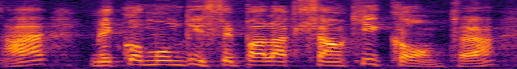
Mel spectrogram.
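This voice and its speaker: A man from Italy with an Italian accent, preaching a sermon in an emphatic way, with sudden leaps and drops in pitch and halting restarts. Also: lively intonation.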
